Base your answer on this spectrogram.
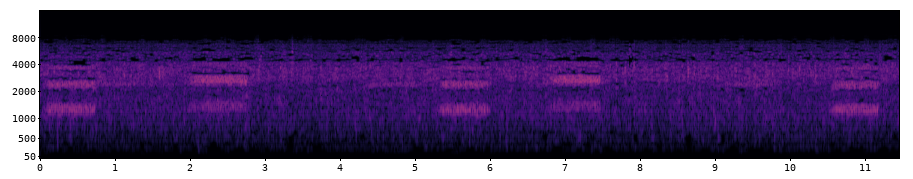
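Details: Late-night frog chorus in a backyard where deer are feeding. Steady sizzling background calling from many frogs, broken by five louder, harsh buzzy trills of about half a second to a second, spaced irregularly.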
